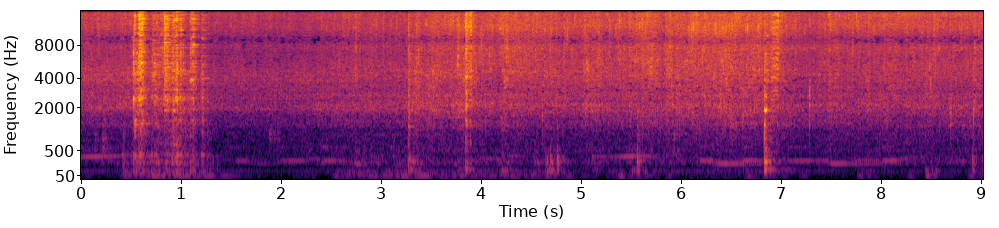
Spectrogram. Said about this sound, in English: I am going to go ahead and put my onions and my sausage in, and then get those stirring and simmering together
